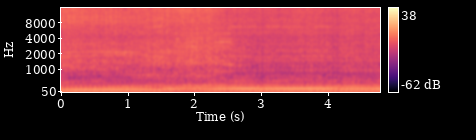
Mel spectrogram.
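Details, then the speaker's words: Big-turbo Hyundai Genesis Coupe at idle: lumpy idle with a loose part tapping irregularly against a pipe; owner says it's hitting the pipe and needs a bracket to hold it clear. Exhaust pipe contact rattle. "That sound you're hearing is this. It's hitting this pipe. I gotta move this back off so."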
